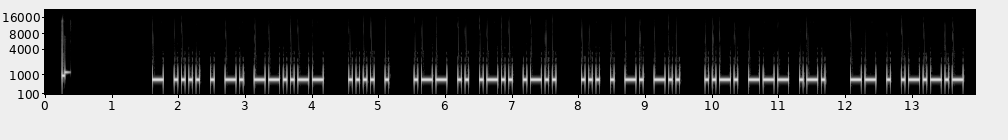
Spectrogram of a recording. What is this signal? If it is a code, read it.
Morse code, heard as a keyed tone, about 22 wpm, 700 Hz. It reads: THEN, HE WILL SEND FOR ME.
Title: Sentences from Top 1500 Words 22wpm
